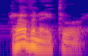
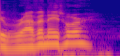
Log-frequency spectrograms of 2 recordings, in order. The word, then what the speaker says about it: Hrafnætur: You say Ravinator? Hrafnætur. I was like, so, I'm the Ravinator. I will ravinate you. Let me just pronounce it slightly better, which is still terrible, but not anglicizing the pronunciation.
